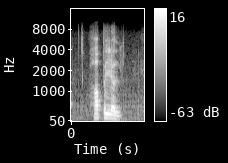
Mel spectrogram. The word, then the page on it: hopu-leol: kashmiri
